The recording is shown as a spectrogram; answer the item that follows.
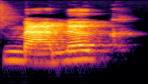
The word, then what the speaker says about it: Mainak: I did watch a lot of videos correcting my pronunciation, but whenever I try to film the video, I say it Mainak Dhar. It's Manak, and I'm sorry for not pronouncing it correctly.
